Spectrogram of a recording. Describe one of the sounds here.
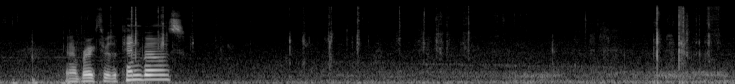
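A knife slices through raw fish with soft, wet scraping.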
